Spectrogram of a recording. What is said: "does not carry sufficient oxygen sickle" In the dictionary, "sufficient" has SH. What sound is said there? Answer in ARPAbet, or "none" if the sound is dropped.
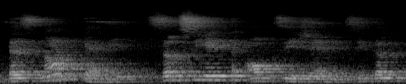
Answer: none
